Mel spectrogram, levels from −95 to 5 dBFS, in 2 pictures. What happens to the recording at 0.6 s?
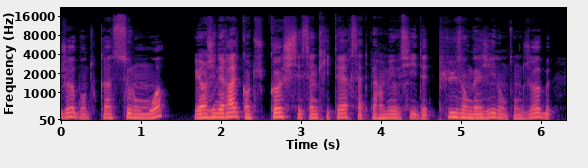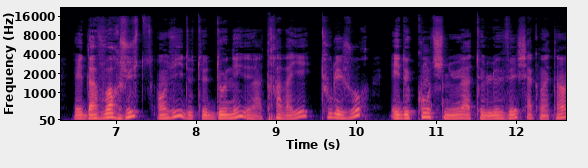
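Nothing goes wrong at 0.6 s: the speech plays through that moment intact, with no dropout, click or distortion.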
